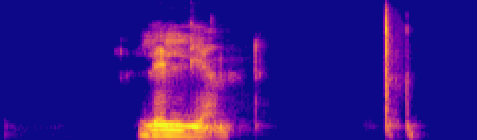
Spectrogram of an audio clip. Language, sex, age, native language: Icelandic, male, 30-39, Icelandic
